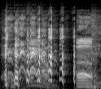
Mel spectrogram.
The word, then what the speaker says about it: NAMM: NAMM. Yeah. No, I Pronounced wasn't.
